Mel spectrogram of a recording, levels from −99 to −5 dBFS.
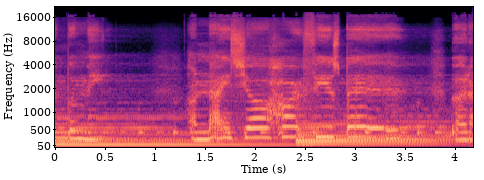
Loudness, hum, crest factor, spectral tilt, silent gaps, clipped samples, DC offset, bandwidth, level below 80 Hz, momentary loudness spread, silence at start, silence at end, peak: -22 LUFS; none; 16 dB; -5 dB/octave; none; under 0.1%; under 0.1%; 18 kHz; -52 dBFS; 8 LU; 0 s; 0 s; -6 dBFS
